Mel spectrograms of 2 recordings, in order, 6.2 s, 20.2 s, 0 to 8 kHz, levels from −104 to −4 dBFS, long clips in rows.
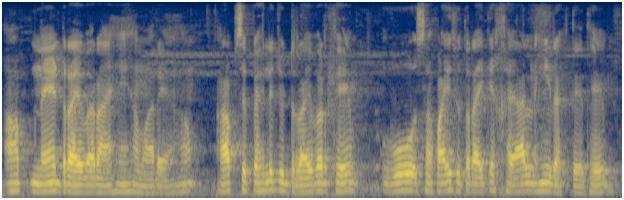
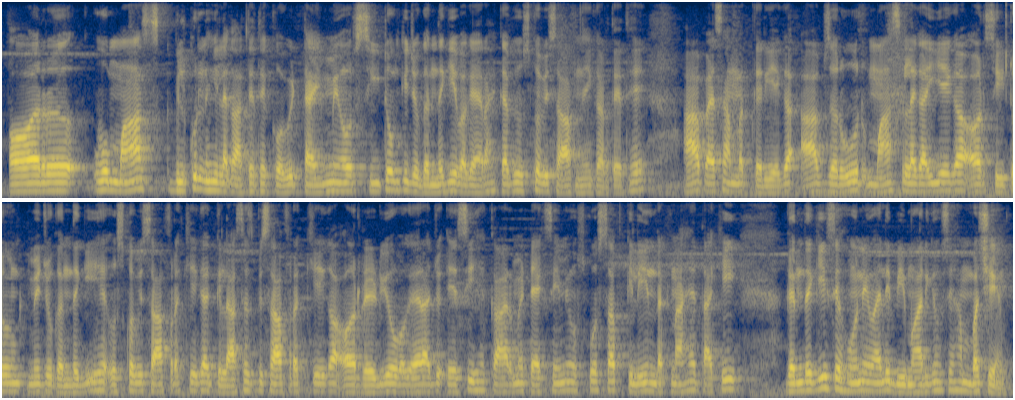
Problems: constant background noise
